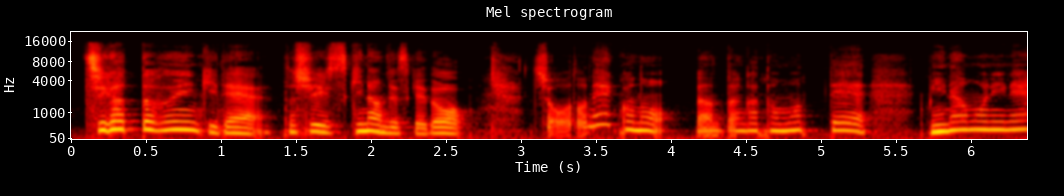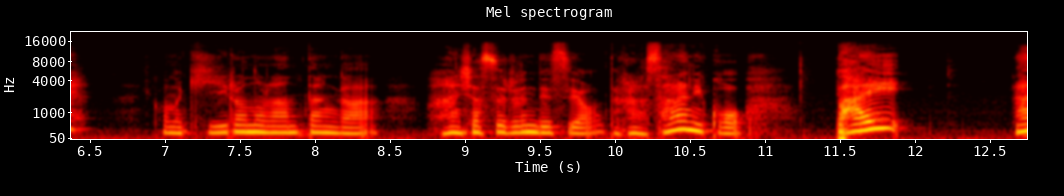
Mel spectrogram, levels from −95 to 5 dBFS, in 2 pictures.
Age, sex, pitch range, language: 20-39, female, 195-275 Hz, Japanese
